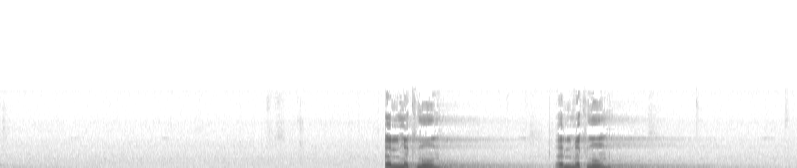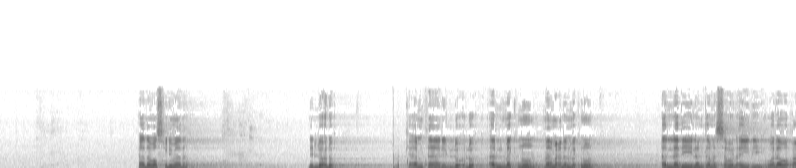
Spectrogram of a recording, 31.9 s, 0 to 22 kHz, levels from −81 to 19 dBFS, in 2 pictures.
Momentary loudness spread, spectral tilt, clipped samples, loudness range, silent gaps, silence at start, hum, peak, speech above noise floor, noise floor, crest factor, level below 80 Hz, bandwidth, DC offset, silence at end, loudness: 23 LU; -5 dB/octave; under 0.1%; 7 LU; none; 7.7 s; none; -6 dBFS; 38 dB; -63 dBFS; 24 dB; -66 dBFS; 10.5 kHz; under 0.1%; 0 s; -25 LUFS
